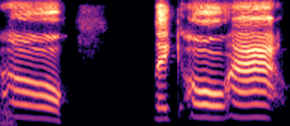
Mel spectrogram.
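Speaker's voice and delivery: high nasal imitation of the aunt. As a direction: squeeze it through the nose, high and loud. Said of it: "She had this fucking nasally voice".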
